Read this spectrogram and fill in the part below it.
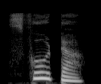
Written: ಸ್ಫೋಟ

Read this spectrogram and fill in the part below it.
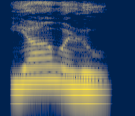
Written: ಯಾವಳು

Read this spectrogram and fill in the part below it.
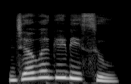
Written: ಜವಗೆಡಿಸು

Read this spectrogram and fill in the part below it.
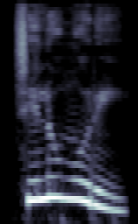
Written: ಚಿಲುಮುರಿ

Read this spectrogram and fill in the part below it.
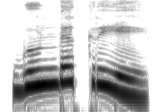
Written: ಗುಂಡಾಕ್ರಿಯೆ

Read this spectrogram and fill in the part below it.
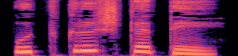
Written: ಉತ್ಕೃಷ್ಟತೆ

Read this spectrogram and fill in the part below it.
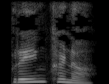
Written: ಪುರಾಂಗನೆ

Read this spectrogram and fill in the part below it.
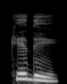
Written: ಗೆದೆ

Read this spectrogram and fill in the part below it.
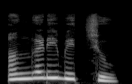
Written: ಅಂಗಡಿಬಿಚ್ಚು

